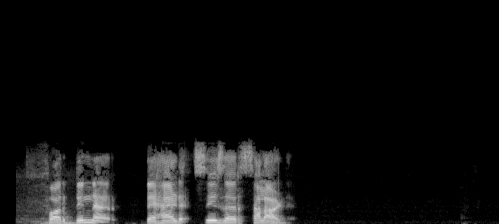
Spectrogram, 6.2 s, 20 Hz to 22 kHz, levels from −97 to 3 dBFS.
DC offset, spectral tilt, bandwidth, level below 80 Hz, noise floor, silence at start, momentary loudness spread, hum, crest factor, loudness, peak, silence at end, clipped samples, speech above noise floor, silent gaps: under 0.1%; -3.5 dB/octave; 8.2 kHz; -62 dBFS; -85 dBFS; 0.55 s; 7 LU; none; 20 dB; -20 LUFS; -4 dBFS; 2.65 s; under 0.1%; 66 dB; none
